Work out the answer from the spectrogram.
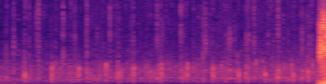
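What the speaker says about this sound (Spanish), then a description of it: "Dele un aplauso al Señor." Church congregation clapping, a light, scattered patter of hands at moderate distance, steady for a few seconds before a louder burst at the end.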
